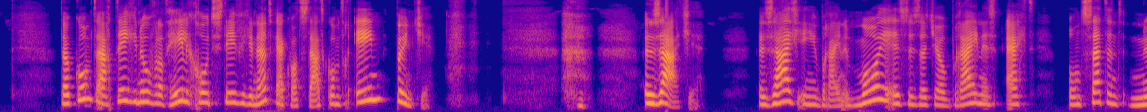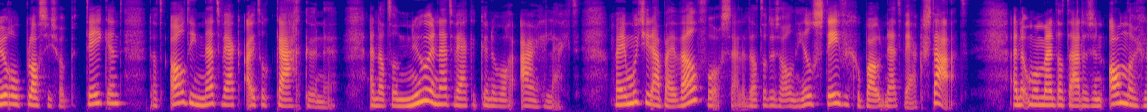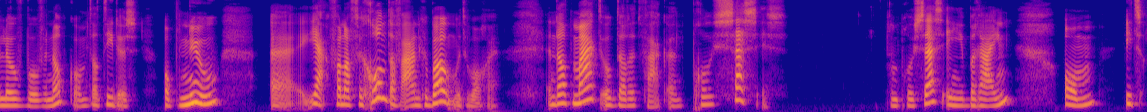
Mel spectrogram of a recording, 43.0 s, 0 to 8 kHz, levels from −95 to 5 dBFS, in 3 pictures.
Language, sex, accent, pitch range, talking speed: Dutch, female, Dutch, 180-245 Hz, 155 wpm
